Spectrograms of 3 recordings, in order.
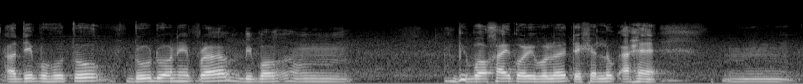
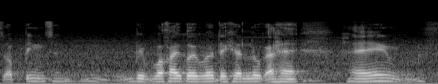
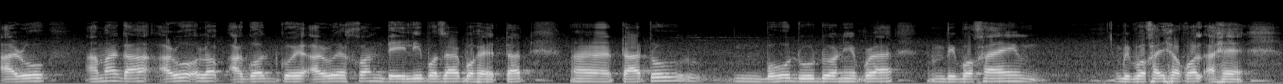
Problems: none marked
